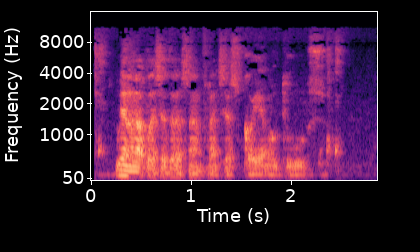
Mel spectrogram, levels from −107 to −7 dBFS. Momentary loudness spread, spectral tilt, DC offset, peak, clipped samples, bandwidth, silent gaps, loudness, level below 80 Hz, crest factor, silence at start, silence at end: 15 LU; -4.5 dB/octave; under 0.1%; -8 dBFS; under 0.1%; 11.5 kHz; none; -28 LUFS; -58 dBFS; 20 dB; 0.05 s; 0.35 s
